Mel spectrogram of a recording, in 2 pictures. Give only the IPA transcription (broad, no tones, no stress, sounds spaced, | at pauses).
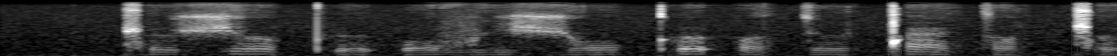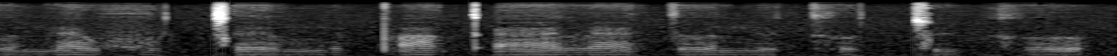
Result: ǁ ʏ ʃ ə pʼ ʏ ʔ o v i ʃ o kʼ ə ʔ ʌ t ʏ ǃ æ t ʌ ǁ ə n æ xʷ ə ǀ ɛ ŋʷ ə pʼ a kʼ æ l æ t ə n ʏ tʰ ə ǀ y kʰ ə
